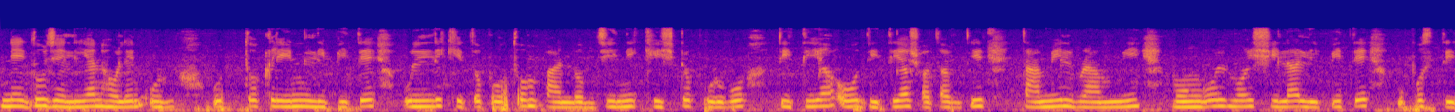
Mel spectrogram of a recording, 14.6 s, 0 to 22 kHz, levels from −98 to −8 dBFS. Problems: background sounds at intervals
